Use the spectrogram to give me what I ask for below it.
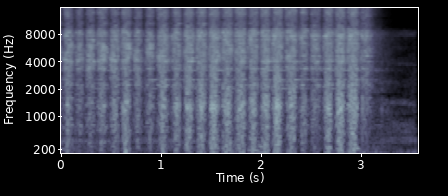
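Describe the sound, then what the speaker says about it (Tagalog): A steel hacksaw cuts hard snow white crystal leklai stone in steady back-and-forth strokes, a close, loud rhythmic rasp of about twenty quick passes that stops abruptly near the end. "Yan po ito, lagaring bakal to."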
